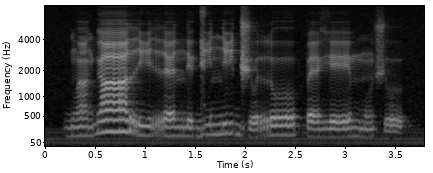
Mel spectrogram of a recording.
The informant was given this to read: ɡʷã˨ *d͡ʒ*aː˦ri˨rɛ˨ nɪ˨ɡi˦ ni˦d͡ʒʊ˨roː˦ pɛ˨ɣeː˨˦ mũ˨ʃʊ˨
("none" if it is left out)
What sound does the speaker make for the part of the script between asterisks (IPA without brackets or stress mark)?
ɡ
